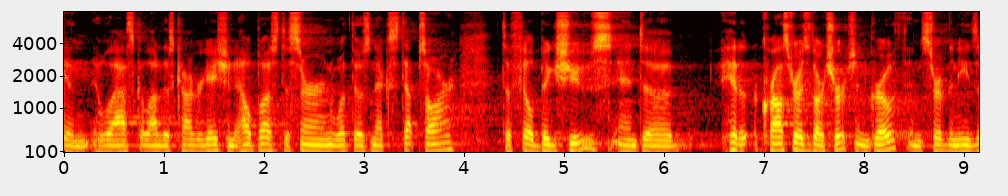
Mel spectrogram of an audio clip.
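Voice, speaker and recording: A middle-aged man reads a church announcement at a lectern mic, halting and filling pauses with ums. His voice sits at an ordinary pitch. Long reverb from the large sanctuary trails behind his words. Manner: hesitant, many fillers, saddened.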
